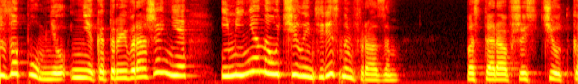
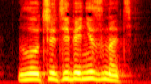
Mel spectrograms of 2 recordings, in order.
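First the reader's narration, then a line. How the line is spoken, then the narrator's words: Amused snort. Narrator (Russian): хмыкнул Дима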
